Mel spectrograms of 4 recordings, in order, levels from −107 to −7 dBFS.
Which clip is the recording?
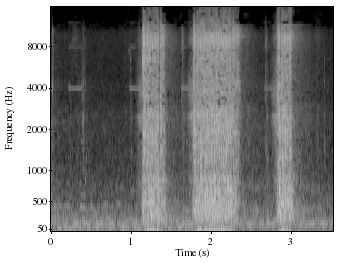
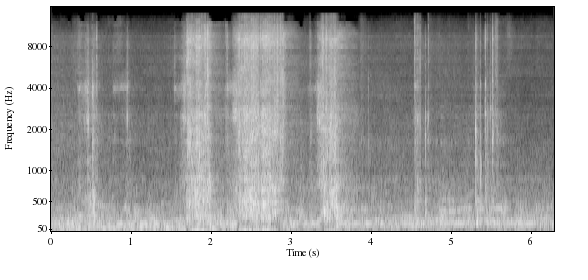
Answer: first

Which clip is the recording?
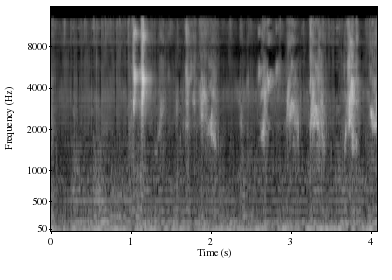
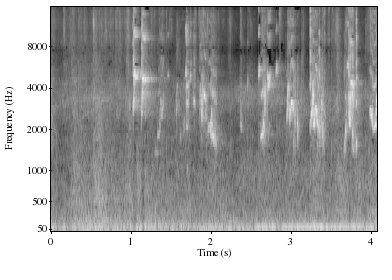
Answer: second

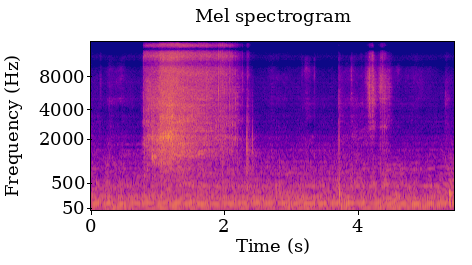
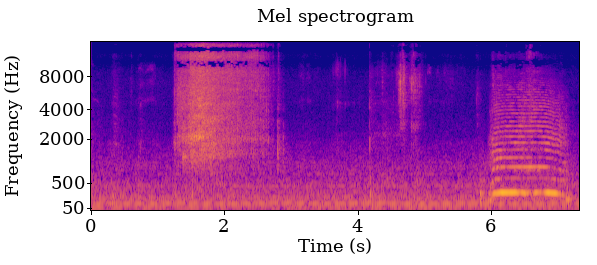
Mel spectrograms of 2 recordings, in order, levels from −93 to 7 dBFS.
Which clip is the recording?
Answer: second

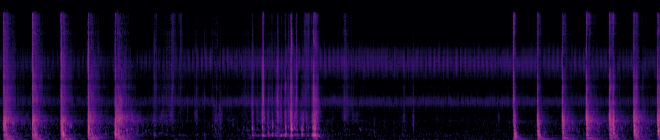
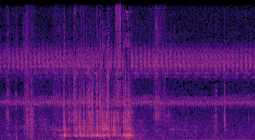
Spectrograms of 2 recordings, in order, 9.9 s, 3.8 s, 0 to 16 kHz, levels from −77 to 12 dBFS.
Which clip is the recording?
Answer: second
